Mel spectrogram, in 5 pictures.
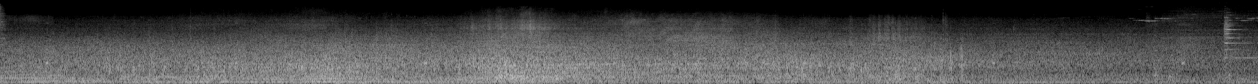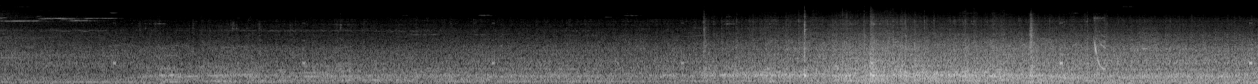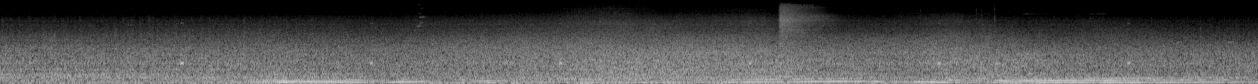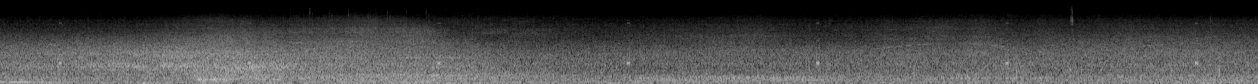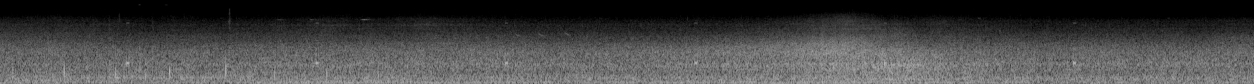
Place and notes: Corner of Alexandra Parade and Nicholson St - Part 4 of peculiar places exhibition by Urban Initiatives; landscape architects and urban design consultants
urban initiatives, landscape architecture, peculiar places
19 August 2010, 09:39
